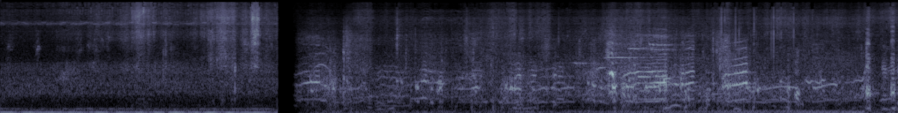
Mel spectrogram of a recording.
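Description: Chickens on a farm cluck and call in their new location down the hill, several birds chattering close by in irregular bursts over a low steady hum.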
